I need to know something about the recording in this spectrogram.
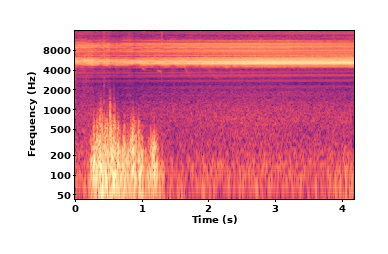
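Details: Kuroiwa cicada, an endemic cicada of the Amami and Okinawa islands, singing in an Okinawan forest in the season heralding summer and the coming rainy season: a steady, shrill, high-pitched continuous drone, with brief low thumping music at the start.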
